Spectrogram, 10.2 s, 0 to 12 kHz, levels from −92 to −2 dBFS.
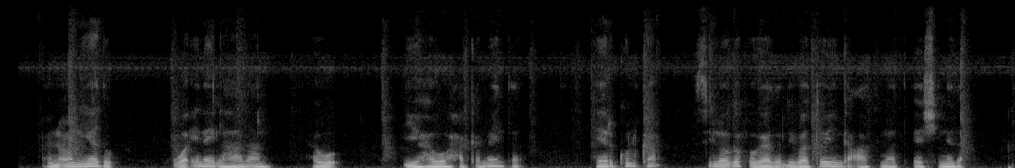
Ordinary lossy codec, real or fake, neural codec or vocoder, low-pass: none; real; none; none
